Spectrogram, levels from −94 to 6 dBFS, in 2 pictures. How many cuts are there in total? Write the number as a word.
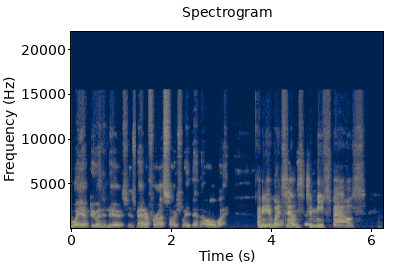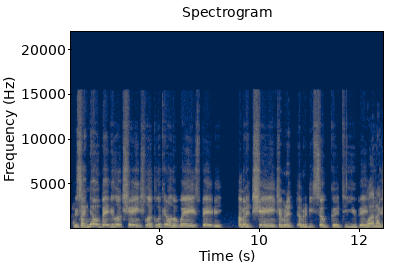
three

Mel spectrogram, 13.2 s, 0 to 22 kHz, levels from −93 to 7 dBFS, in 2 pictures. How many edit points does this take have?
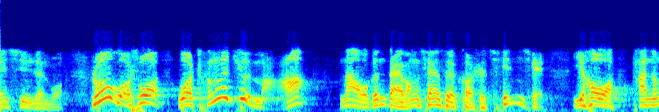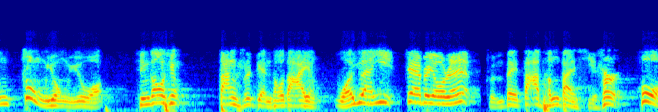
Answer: two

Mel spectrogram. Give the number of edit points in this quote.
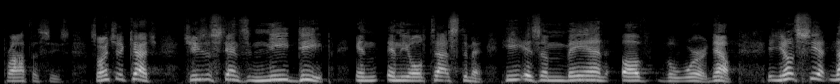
zero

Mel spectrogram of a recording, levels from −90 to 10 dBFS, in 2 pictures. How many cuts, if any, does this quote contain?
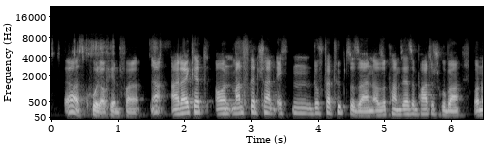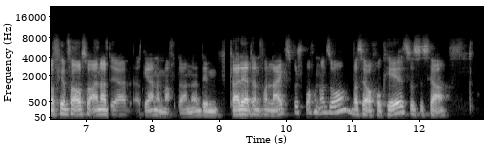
four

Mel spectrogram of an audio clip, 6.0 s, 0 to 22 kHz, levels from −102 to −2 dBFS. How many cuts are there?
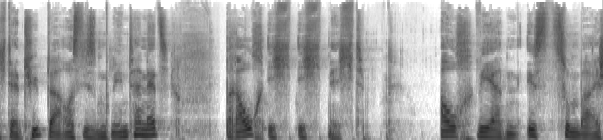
four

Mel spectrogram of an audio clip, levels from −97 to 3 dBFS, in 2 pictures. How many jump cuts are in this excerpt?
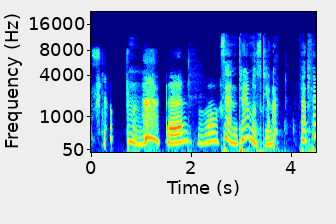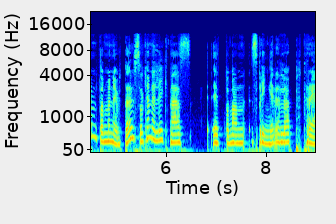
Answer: three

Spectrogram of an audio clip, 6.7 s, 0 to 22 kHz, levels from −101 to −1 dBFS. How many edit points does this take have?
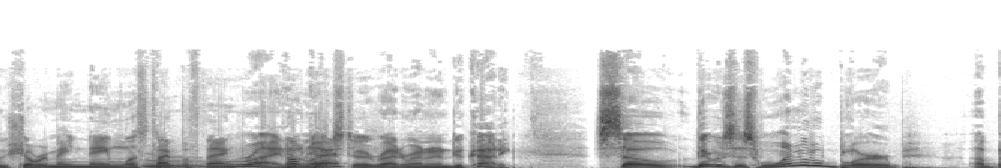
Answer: zero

